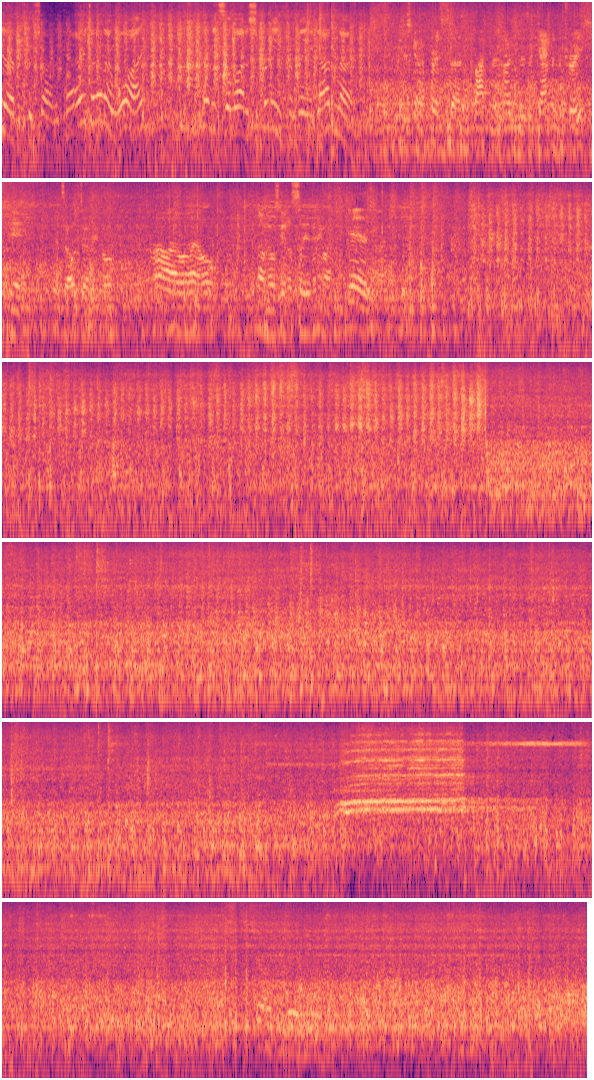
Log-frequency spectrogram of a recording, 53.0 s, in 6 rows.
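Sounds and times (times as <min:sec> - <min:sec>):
rhythmic clickety-clack: 0:00.0 - 0:53.0
train rumbling on rails: 0:00.0 - 0:53.0
train whistle chord: 0:40.4 - 0:42.7.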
